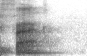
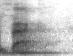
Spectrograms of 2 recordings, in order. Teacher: Então, consoante Fê, Fê de faca, V de vaca. Então, Fê é desvozeada e V vozeada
